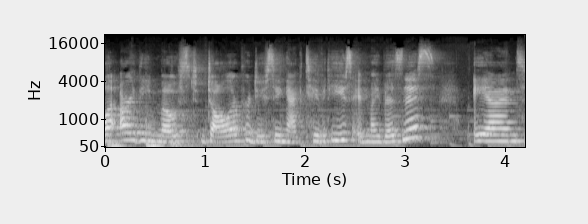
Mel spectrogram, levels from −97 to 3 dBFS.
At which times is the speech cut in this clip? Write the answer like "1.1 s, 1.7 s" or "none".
none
